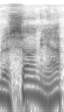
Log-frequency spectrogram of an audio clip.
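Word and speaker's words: Rosenior: I was going to say Rossignol. What did I say? You told me earlier. Sonia. As in Sonia. Coming up, Liam Rossogna, played with his old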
